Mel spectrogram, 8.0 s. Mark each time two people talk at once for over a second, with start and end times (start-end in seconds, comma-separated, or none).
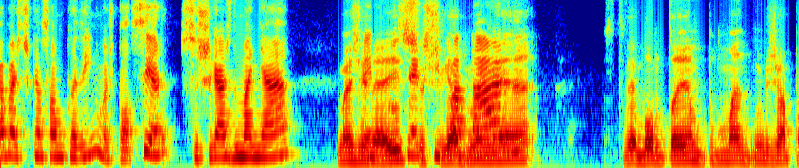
3.6-5.2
